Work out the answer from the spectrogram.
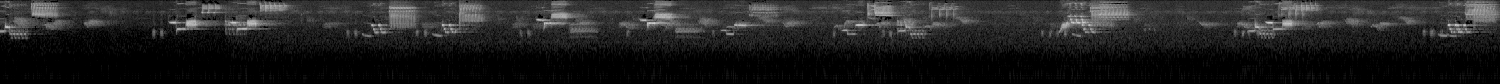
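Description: Songbirds singing in short, high-pitched phrases, repeated every two to four seconds, over a faint steady background hiss.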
